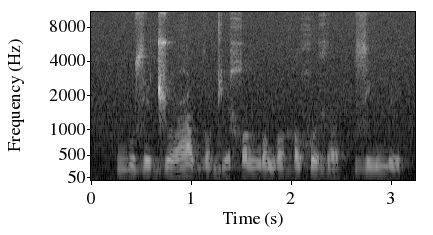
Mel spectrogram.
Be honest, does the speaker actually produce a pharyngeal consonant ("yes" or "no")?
yes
